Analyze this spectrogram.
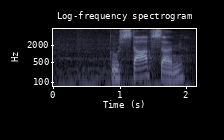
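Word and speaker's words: Gustavsson: that's how I would think it was it's pronounced gustavson that makes sense okay it's on it's sunfist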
